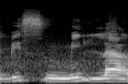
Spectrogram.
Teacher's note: میم پہ زیر ہے تو لفظ اللہ کا لام بسم اللہ باریک کر کے پڑھیں گے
